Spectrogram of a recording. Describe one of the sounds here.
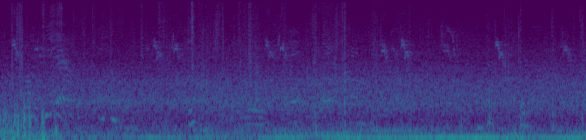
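Footsteps crunch on gravel as children run.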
